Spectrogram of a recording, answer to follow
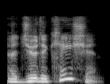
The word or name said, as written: adjudication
